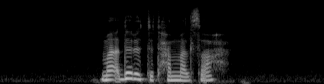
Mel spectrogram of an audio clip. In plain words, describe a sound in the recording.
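A woman speaks softly in a quiet room.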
